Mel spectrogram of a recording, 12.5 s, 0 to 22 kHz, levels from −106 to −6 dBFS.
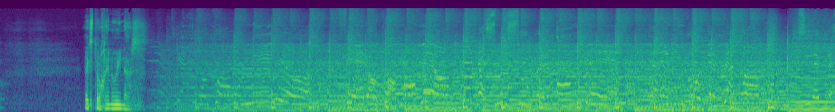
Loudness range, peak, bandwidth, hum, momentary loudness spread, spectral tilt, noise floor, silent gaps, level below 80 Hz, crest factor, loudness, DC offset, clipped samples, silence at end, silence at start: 6 LU; -10 dBFS; 16 kHz; none; 10 LU; -5 dB/octave; -65 dBFS; none; -40 dBFS; 18 dB; -27 LUFS; under 0.1%; under 0.1%; 0 s; 1.3 s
